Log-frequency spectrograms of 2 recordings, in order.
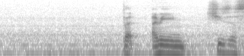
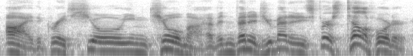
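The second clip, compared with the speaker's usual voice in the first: louder and higher, slow on his title; grandiose boast; 5 semitones higher, 9 dB louder than usual. Acted. Claiming the invention before his rival, a grand loud boast. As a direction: announce your own greatness to the world.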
